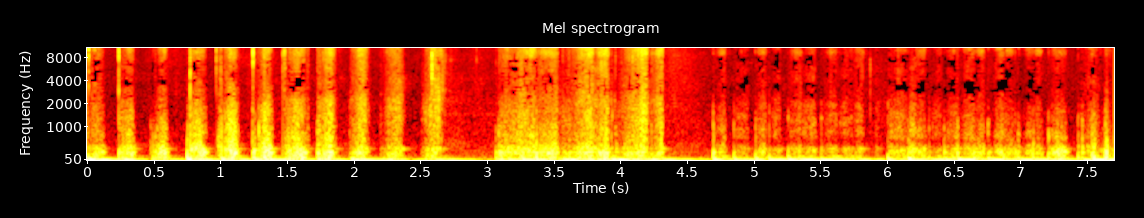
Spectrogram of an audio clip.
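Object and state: Foam microphone windscreen being scratched.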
